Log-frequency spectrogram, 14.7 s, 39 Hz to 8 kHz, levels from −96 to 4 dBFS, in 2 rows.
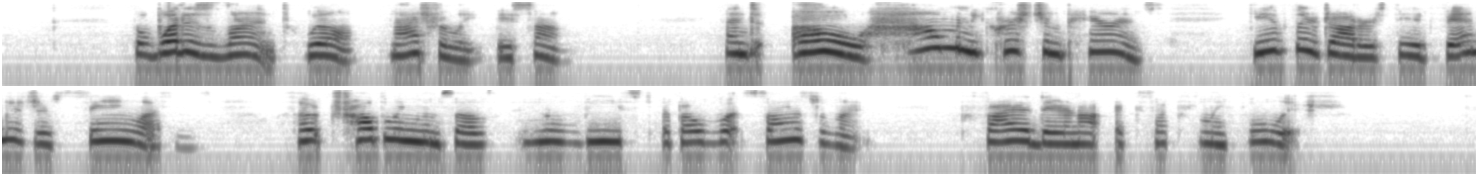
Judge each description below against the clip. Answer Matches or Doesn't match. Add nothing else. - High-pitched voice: Matches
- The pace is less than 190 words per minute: Matches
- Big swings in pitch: Doesn't match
